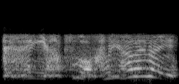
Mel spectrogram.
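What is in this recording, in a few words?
aircraft damaged mood med, speech japanese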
